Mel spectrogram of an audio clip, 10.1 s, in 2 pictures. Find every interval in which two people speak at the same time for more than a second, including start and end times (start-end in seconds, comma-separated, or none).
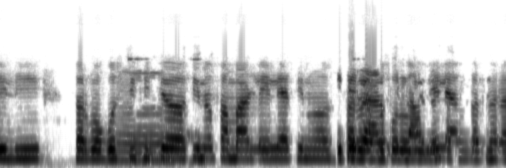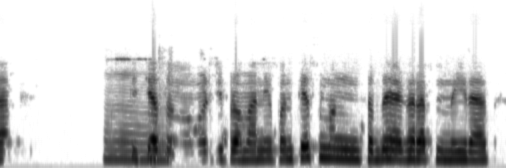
3.4-5.0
